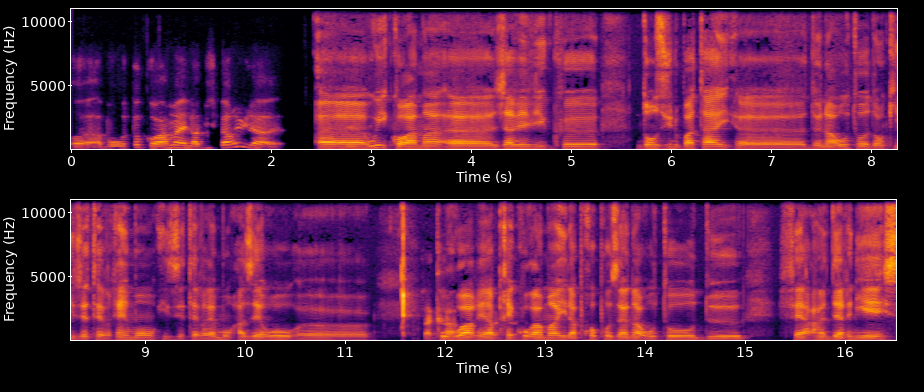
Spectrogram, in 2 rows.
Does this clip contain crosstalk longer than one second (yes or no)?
no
